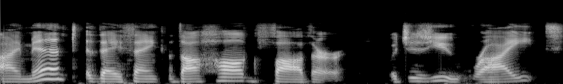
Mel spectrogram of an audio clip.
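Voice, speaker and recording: In a put-on character voice, a man speaks at a very slow pace. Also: medium pitch for a man. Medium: read story.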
